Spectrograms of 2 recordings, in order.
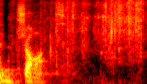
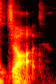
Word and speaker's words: JWT: Americans say jot. Actually, I think people have decided that it's jot. I've always just called it a JWT. No, jot. JOT, jot tokens.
